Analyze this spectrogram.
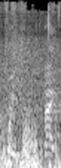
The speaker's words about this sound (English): Heavy strong winds.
